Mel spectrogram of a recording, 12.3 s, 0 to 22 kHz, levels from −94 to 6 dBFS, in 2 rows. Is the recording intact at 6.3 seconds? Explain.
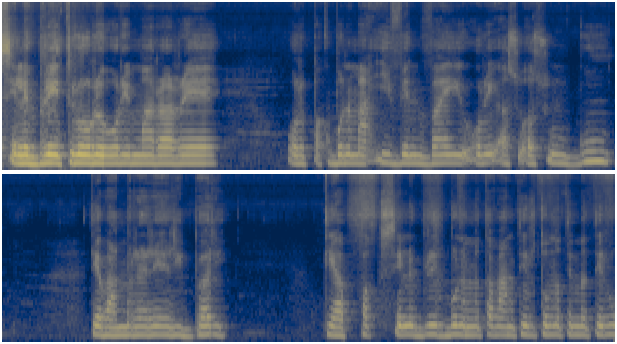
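Yes, the speech at 6.3 seconds is intact, with no dropout, click, distortion or other fault at that point.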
